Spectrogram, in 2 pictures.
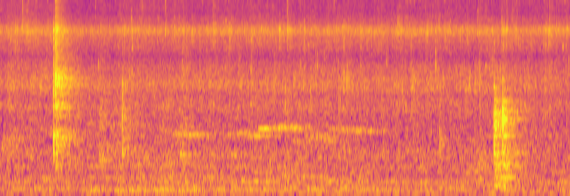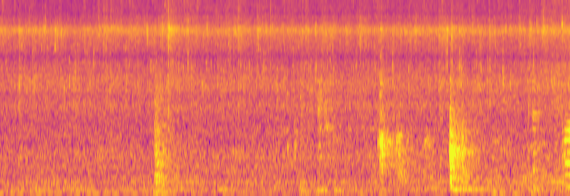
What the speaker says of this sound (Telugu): ఇది మాత్రం స్మూత్గా వేగే వరకు కూడా మనం వేయించాలి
